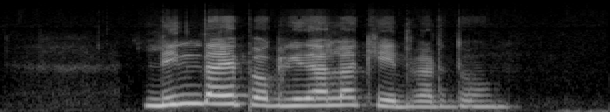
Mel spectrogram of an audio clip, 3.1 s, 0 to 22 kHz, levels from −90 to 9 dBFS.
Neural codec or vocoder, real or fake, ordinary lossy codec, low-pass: vocoder, 44.1 kHz, 128 mel bands, Pupu-Vocoder; fake; Opus, 16 kbps; 19.8 kHz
